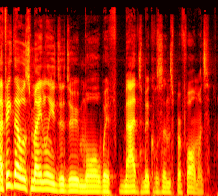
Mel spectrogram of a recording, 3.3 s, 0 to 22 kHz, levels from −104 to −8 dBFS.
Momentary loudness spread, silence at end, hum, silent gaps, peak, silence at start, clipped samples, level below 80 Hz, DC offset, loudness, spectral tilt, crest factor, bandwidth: 14 LU; 0.15 s; none; none; -4 dBFS; 0 s; under 0.1%; -56 dBFS; under 0.1%; -25 LUFS; -5.5 dB/octave; 20 dB; 19 kHz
